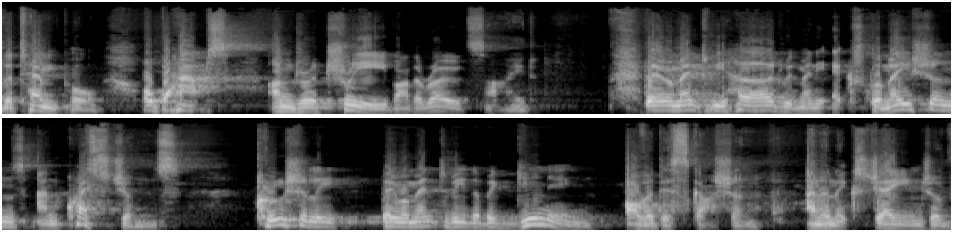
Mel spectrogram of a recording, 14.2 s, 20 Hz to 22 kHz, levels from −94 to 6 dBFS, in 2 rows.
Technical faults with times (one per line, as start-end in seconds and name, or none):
0.00-14.24 noise suppressor applied to music or sounds
0.71-1.07 sound cut by the noise suppressor
1.87-2.02 sound cut by the noise suppressor
3.68-4.32 sound cut by the noise suppressor
8.53-9.02 sound cut by the noise suppressor
11.54-11.79 sound cut by the noise suppressor
12.75-13.14 sound cut by the noise suppressor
